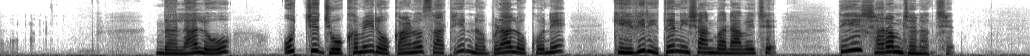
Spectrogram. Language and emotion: Gujarati, disgusted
